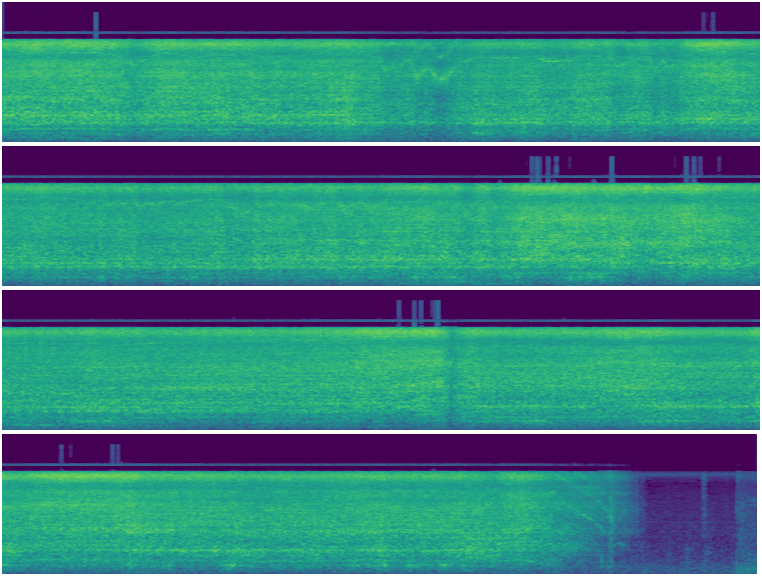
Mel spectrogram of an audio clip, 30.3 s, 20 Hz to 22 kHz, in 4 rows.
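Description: Corded angle grinder with a wire wheel, its guard removed, running steadily against the cylinders of a cast-iron Mopar 400 engine block, scouring corrosion off the bores and the stuck piston tops; the wheel's pitch and scraping shift as it is pressed into the metal. It winds down and stops near the end.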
